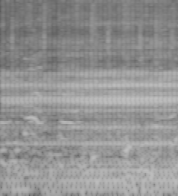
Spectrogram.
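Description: Small fishing boat's motor running steadily while underway, a fast even rhythm that does not change.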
